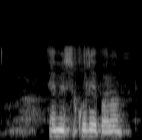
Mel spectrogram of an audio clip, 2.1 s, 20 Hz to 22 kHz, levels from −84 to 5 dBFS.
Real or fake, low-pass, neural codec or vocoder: fake; 5.4 kHz; vocoder, 44.1 kHz, 128 mel bands every 512 samples, BigVGAN v2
